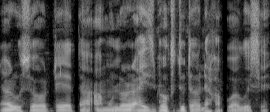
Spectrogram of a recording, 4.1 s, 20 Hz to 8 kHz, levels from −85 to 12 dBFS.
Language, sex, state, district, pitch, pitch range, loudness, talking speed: Assamese, male, Assam, Sonitpur, 100 Hz, 95-105 Hz, -18 LUFS, 150 wpm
